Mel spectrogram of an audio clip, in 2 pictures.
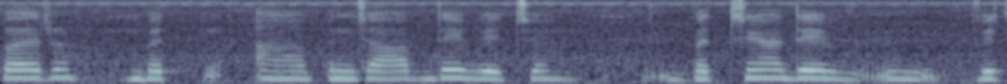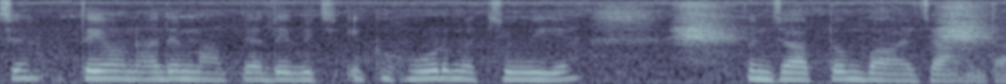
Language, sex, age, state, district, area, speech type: Punjabi, female, 18-30, Punjab, Rupnagar, urban, spontaneous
